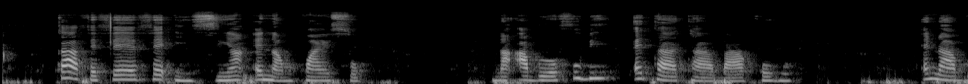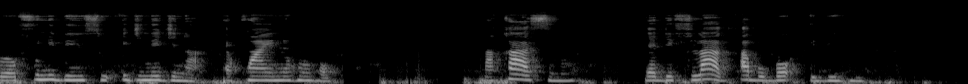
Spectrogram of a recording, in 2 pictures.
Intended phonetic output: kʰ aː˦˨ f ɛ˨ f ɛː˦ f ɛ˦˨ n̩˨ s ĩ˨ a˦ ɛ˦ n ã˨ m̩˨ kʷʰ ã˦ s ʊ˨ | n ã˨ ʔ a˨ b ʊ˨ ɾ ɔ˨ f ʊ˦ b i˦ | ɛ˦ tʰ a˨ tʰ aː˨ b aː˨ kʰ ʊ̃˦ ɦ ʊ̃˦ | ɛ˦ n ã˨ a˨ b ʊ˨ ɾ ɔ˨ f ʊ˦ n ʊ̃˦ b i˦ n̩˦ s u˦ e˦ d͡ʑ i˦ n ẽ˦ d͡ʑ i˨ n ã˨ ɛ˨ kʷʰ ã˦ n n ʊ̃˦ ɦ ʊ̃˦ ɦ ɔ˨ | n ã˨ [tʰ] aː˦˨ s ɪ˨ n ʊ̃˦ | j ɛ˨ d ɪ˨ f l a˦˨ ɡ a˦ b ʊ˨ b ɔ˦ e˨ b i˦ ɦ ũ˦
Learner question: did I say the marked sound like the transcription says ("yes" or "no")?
no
